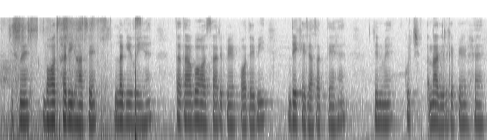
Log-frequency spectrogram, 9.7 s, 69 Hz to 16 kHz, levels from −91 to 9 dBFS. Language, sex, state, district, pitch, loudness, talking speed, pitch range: Hindi, male, Maharashtra, Solapur, 145 Hz, -26 LUFS, 135 wpm, 140-150 Hz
